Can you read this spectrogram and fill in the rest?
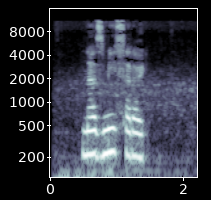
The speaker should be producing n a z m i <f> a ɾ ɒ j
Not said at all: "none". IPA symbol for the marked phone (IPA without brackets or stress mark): s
